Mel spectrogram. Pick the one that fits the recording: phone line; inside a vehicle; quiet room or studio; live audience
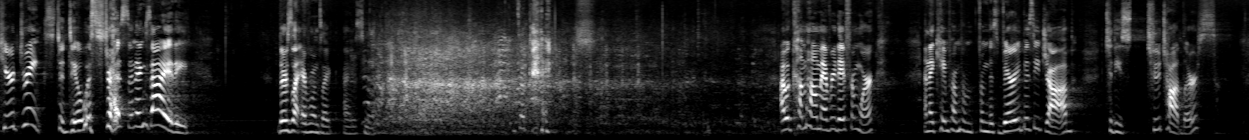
live audience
